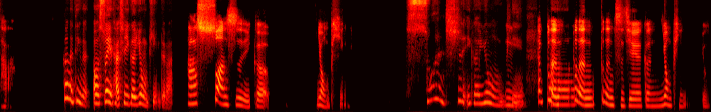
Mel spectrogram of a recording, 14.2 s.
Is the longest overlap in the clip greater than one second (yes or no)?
no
